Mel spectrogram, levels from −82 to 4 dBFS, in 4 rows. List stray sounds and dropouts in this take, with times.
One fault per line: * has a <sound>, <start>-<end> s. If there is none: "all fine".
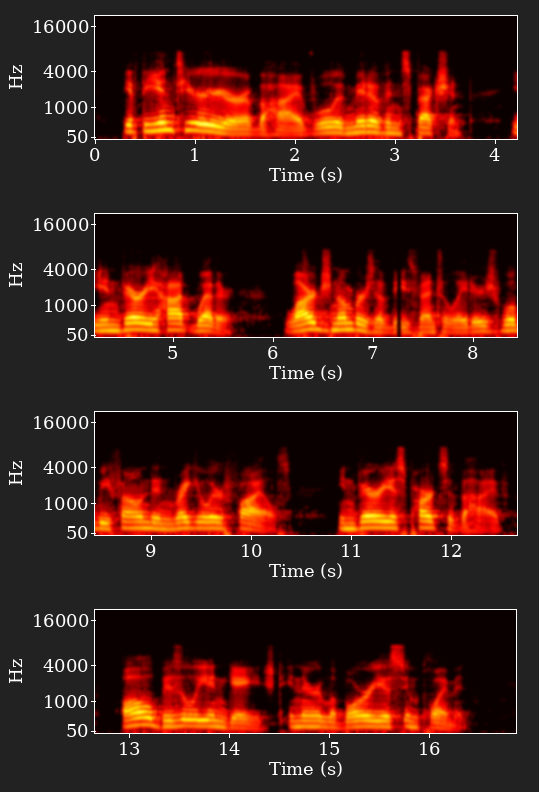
* has a dropout, 7.2-7.3 s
